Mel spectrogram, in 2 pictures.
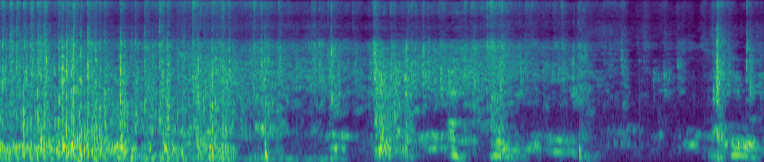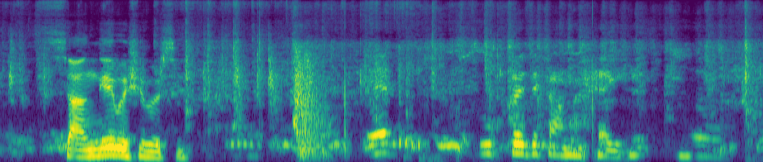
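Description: Flying pigeons coo in low, throaty bursts close by at an old pigeon farm in Rajshahi while someone talks over them, with the cooing rising clearly in the middle.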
